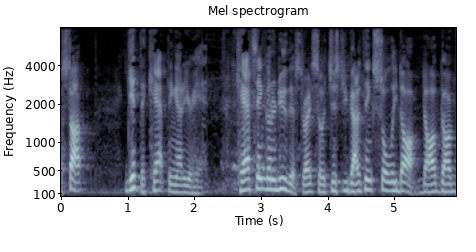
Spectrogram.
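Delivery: ordinary talk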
